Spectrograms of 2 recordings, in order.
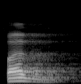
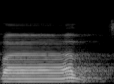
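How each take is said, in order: First: The vowel after f is short. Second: The vowel after f is long. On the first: The speaker calls it right. "fa-nya tidak dibaca panjang lagi" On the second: The speaker calls it wrong. "jangan fadh, salah"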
